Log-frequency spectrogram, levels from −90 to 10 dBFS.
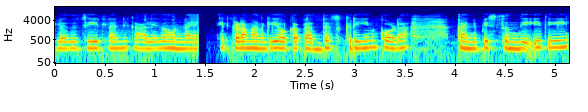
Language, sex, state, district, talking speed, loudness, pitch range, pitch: Telugu, female, Telangana, Nalgonda, 115 wpm, -18 LUFS, 210-220 Hz, 215 Hz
